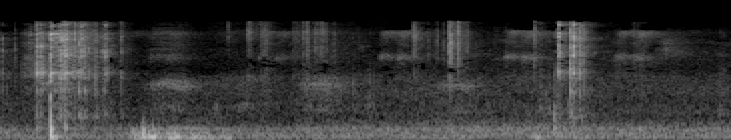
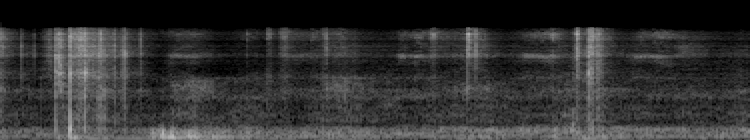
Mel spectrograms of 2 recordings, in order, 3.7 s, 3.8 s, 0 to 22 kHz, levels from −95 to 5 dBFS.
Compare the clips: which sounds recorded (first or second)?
first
